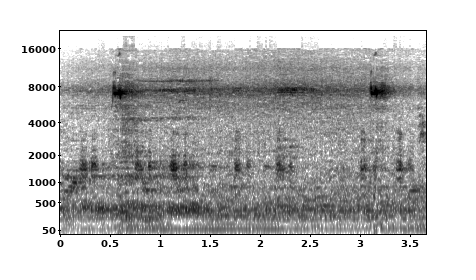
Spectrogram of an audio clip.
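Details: At a nest, adult garden sunbirds try to feed their young, which beg with a thin, very high, sustained hiss broken by two sharp, loud bursts about two and a half seconds apart; fainter, softer chips sound lower.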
